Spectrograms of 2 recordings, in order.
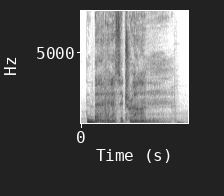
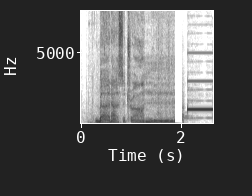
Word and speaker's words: Badassatron: It's pronounced Badassatron. In case you were wondering. Badassatron.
